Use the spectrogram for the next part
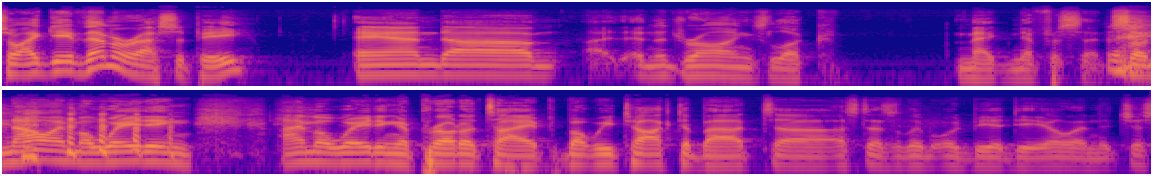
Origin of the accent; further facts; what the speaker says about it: Midwest, United States; We're both from the Midwest.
